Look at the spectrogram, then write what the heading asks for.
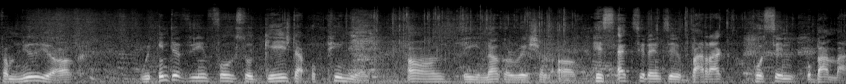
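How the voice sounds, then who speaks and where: A man with a medium pitch and ordinary pitch variation talks at a moderate pace as noticeable background noise goes on behind him. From West Africa. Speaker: street interviewer. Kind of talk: vox pop street interview.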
